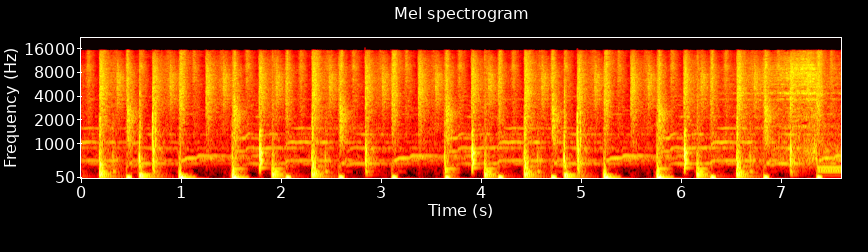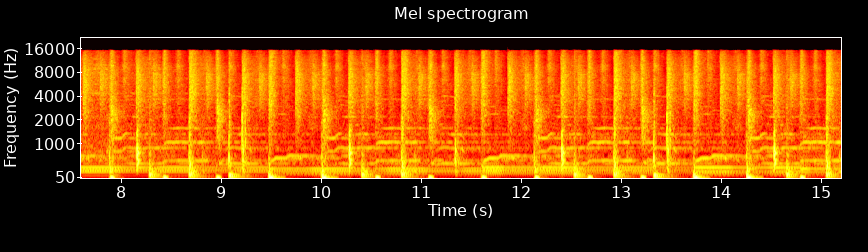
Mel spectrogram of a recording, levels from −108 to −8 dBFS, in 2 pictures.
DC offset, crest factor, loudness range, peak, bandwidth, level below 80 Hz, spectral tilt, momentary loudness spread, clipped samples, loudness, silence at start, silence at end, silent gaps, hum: under 0.1%; 20 dB; 2 LU; -4 dBFS; 15.5 kHz; -30 dBFS; -2 dB/octave; 4 LU; under 0.1%; -23 LUFS; 0 s; 0 s; none; none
